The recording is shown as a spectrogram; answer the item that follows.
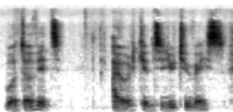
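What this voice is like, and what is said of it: Weak put-on French accent. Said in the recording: “it's going to have a French accent ... Oh, is that your French accent, was it? ... Well, it's not your French accent either.”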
